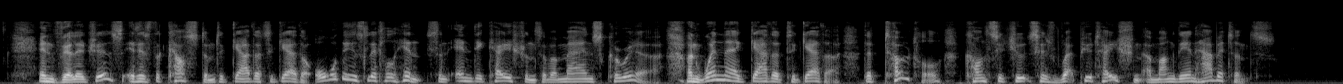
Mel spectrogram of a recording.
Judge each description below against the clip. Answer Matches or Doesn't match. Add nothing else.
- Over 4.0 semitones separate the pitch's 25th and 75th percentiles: Matches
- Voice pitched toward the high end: Doesn't match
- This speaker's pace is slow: Doesn't match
